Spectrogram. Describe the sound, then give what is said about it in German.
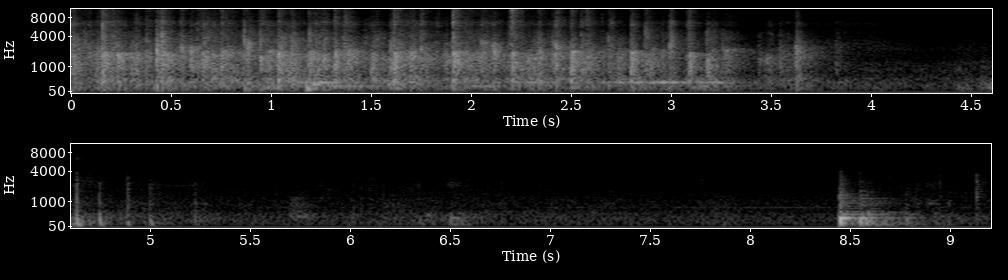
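A burst of audience applause with many hands clapping densely for about three seconds, then fading out to a few scattered claps and a single sharp clap near the end. “Gebt ihr mal einen Applaus, oder?”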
